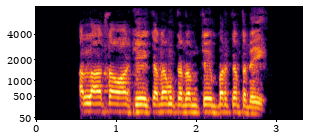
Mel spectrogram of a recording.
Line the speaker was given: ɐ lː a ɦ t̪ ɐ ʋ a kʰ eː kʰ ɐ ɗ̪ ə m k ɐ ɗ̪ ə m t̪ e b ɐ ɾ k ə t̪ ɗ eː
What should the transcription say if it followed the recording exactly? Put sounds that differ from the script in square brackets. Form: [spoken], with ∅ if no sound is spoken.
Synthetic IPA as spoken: ɐ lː a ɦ t̪ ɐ ʋ a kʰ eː [k] ɐ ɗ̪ ə m k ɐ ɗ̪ ə m t̪ e b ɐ ɾ k ə t̪ ɗ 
